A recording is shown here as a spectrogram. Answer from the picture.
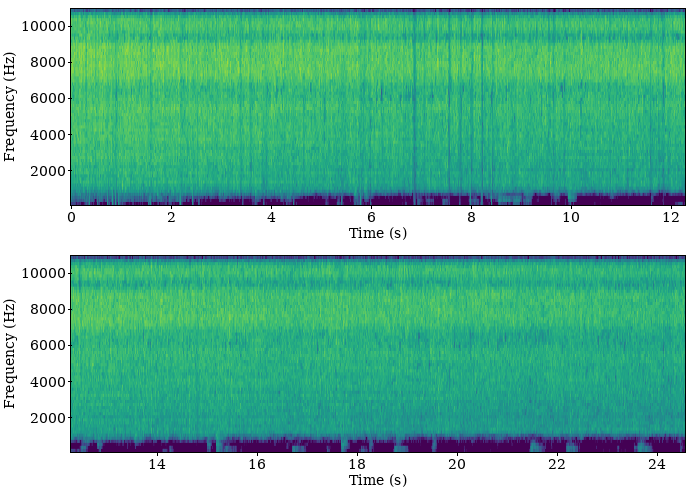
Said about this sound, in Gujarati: આપણી સરસ તતરી ગઈ છે. એના અંદર આદુ મરચાં અને લસણ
